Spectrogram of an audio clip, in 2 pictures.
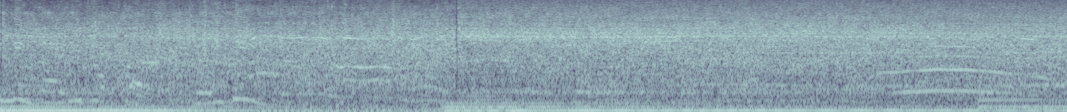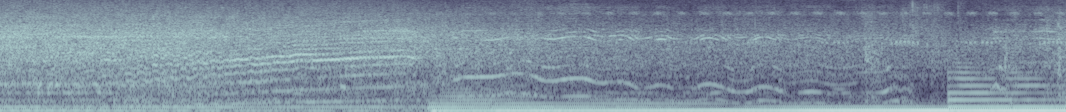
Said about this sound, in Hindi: सौदामिनी, गाड़ी रोको जल्दी।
